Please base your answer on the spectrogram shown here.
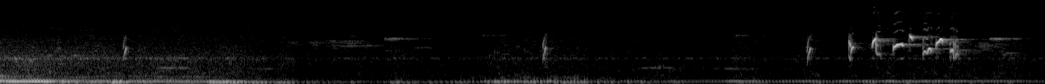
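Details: Caged red-whiskered bulbul with rapid song phrases: scattered single sharp notes over low rumbling background noise, building to a quick cluster of loud, tumbling chirps near the end.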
